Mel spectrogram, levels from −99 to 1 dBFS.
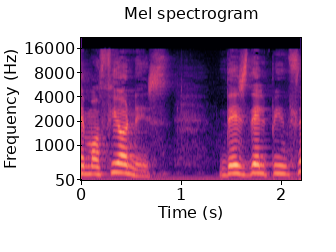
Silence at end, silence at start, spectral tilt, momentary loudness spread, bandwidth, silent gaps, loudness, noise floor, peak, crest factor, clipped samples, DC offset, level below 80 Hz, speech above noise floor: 0 s; 0 s; -3.5 dB/octave; 13 LU; 16 kHz; none; -24 LUFS; -51 dBFS; -8 dBFS; 18 dB; under 0.1%; 0.4%; -60 dBFS; 27 dB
